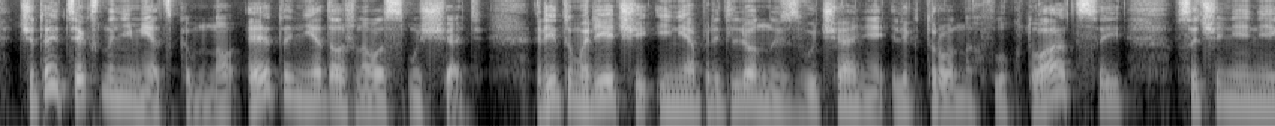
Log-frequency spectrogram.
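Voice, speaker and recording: A man's voice: medium pitch, darkish tone. A man hosting a podcast, delivering a semi-scripted cultural review in erudite, literary phrasing.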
